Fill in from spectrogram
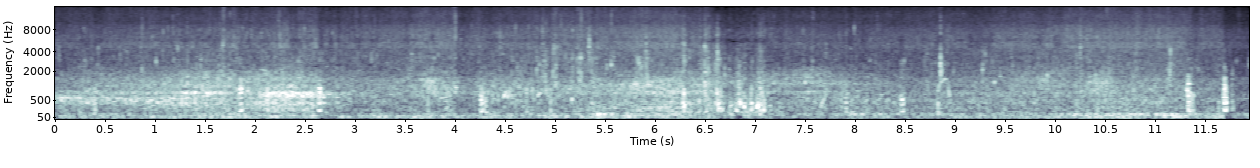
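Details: Steady hissing, rain-like water noise with scattered clicks and small splashes, and no clear animal calls.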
